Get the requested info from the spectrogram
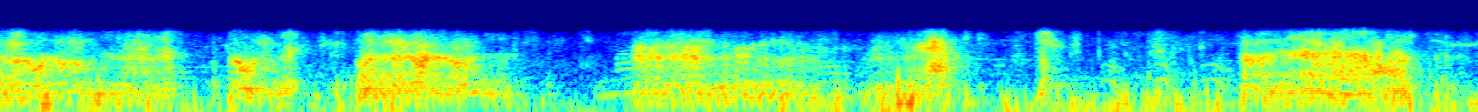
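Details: Two dogs at play in a garden, trading long, dense rumbling growls and snarls in overlapping bouts with brief gaps between them.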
